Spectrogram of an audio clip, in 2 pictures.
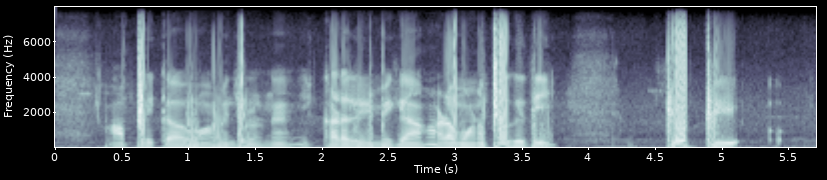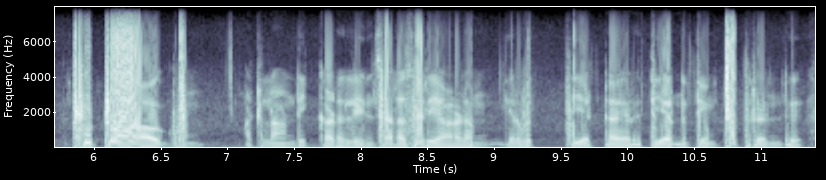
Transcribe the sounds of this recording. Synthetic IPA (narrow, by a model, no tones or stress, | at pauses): a̰ːpɾɪkːaːʋɯ̃ɐmɐɪnd̪ɯɭːɐnːɯɪkːɐɽɐlinmɪɣɐaːɻɐmaːnɐpɐɣɯði | pːʈ | pjuːʈɾiaːɣɯ̰̃mɐʈlaːɳɖɪkːɐɽɐliːnsɐɾaːsɐɾɪjaːɻɐmɪɾɯbɐt̪ːiɛʈːaːjɪɾɐt̪ːiɛɾɯnɐt̪ːimʊpːɐt̪ːiɾɛɳɖɯ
